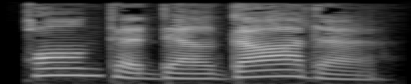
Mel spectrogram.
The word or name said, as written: ponta delgada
